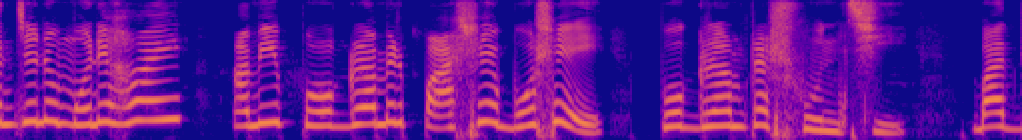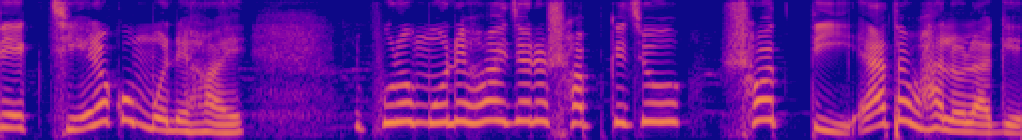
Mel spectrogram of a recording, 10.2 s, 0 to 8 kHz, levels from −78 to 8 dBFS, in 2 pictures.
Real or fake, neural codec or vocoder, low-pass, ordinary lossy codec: real; none; none; none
